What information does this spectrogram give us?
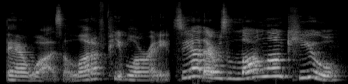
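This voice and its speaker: A young woman from Finland, a native Finnish speaker, chatting casually to camera as a vlogger in an animated storytime style. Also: high voice, creaky. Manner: chatty and animated, quick asides and quoted exclamations.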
